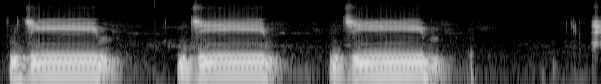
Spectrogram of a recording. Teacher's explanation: উচ্চারণের স্থান জিহ্বার মধ্যখান উপরের তালুর সাথে লাগিয়ে শক্ত করে বের হবে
